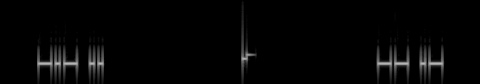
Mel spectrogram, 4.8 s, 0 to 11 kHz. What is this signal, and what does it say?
Morse code, heard as a keyed tone, about 28 wpm, 700 Hz. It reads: KI MA
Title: Top Two Letter Combinations in Words 28wpm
